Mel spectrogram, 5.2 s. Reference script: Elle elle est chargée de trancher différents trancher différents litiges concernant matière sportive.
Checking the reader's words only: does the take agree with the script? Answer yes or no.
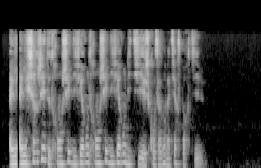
yes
